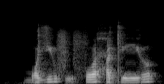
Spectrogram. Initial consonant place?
labial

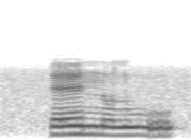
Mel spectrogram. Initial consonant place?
alveolar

